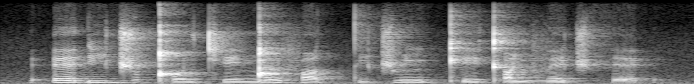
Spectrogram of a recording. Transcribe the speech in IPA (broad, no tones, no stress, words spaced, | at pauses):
ʔɛ ɗid͡ʒɔǃʼɔlcʰe ŋ͡ǃəfɑtːit͡ʃ lĩʔ kʼekʼɑɲ vɛt͡ʃ θɛʔ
